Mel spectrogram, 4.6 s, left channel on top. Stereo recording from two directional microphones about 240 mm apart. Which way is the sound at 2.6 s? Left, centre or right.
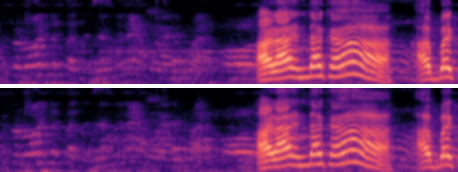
Centre.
